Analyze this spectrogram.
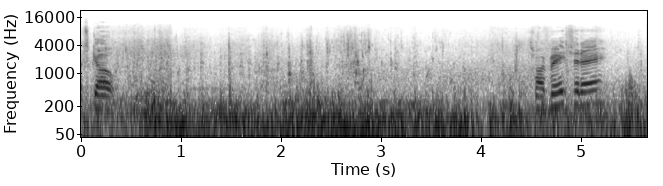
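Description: A man speaks nearby, outdoors in wind.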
